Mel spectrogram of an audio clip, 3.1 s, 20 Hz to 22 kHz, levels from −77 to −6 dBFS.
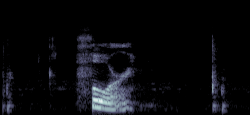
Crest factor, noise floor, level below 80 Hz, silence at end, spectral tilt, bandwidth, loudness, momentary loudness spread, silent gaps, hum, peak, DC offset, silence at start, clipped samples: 22 dB; -72 dBFS; -80 dBFS; 0.35 s; -6 dB/octave; 8.8 kHz; -24 LUFS; 25 LU; none; none; -8 dBFS; under 0.1%; 0.1 s; under 0.1%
